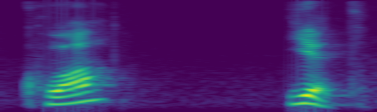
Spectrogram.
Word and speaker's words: quiet: Uh this word has two syllables. Qua yet.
